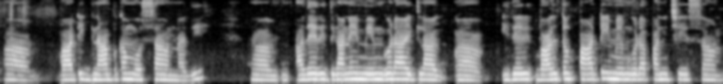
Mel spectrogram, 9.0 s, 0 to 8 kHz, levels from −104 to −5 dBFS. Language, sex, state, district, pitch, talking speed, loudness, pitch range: Telugu, male, Andhra Pradesh, Anantapur, 185 Hz, 125 wpm, -16 LUFS, 175-190 Hz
